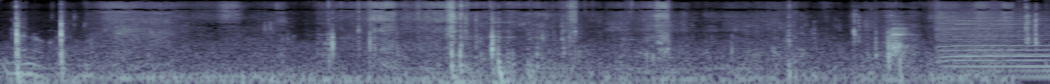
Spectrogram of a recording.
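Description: Scattered sharp clicks, knocks and scrapes of hand-handled gear (a large serrated knife and a rifle) over a low wind rumble on the microphone. Background music comes in near the end.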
